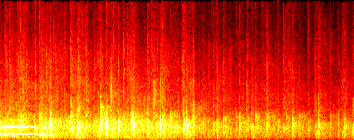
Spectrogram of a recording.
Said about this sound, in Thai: ขอเสียงดังๆปรบมือต้อนรับ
